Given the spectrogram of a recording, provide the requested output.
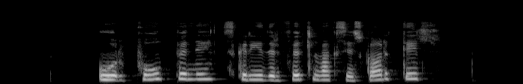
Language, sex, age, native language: Icelandic, female, 60-69, Icelandic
